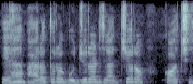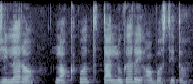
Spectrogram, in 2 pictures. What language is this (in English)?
Odia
